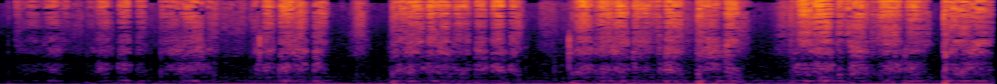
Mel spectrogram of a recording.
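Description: A saliva-moistened pencil scratches across paper, writing in thick letters. The dry rasping strokes run steady and fairly loud, broken by a few short pauses.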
